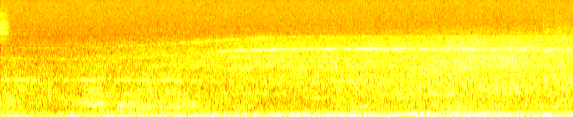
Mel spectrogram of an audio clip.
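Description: A jet airliner lands at Dublin Airport on a murky day, nose held high for aerodynamic braking, making a loud, continuous engine roar and rushing drone throughout, with no talking.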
